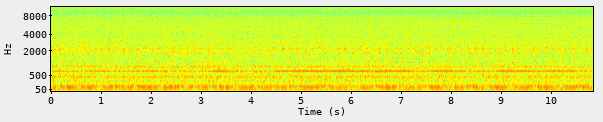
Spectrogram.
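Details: Mazda 3 BL 2.0 MZR DISI after cold start: steady injector ticking with faint metallic knock underneath; owner suspects piston slap or rod bearing, unconfirmed.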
